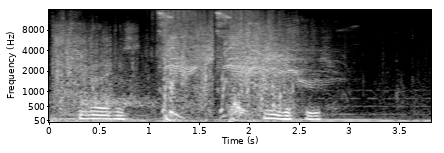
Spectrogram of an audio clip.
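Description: A burst of fire crackles and roars.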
